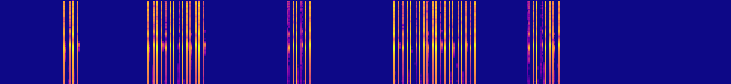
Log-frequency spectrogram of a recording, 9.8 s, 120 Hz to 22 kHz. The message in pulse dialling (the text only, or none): 2 7 3 0 4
